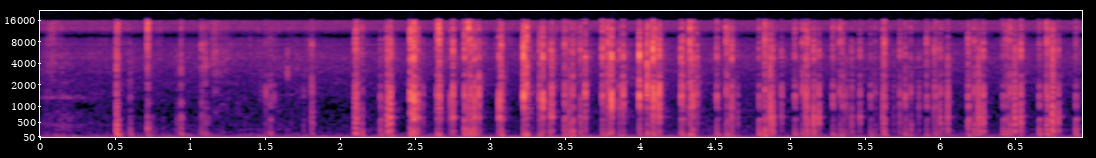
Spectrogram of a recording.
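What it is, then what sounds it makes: Plastic glue bottle. Fingertips and nails tap and scratch a small, hollow white plastic glue bottle with an orange cap and a paper label. Quick, dry, hollow taps and clicks come in irregular bursts that grow denser and louder after about two seconds, mixed with soft scratchy rubbing. Each tap dies away almost at once over a steady low background hum.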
